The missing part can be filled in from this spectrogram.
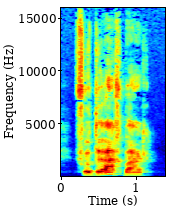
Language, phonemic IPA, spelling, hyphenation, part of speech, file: Dutch, /vərˈdraːx.baːr/, verdraagbaar, ver‧draag‧baar, adjective, Nl-verdraagbaar.ogg
- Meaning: tolerable, bearable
